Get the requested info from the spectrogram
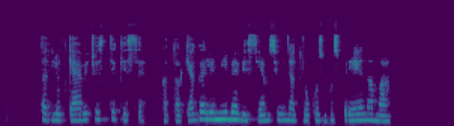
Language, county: Lithuanian, Klaipėda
